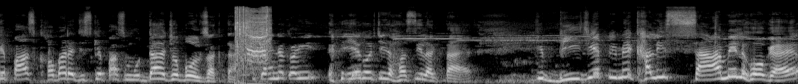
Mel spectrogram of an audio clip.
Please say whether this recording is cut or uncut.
cut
